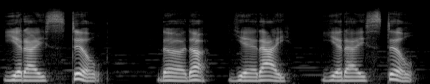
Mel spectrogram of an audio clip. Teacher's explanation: Already familiar flap T appears in the word yet.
